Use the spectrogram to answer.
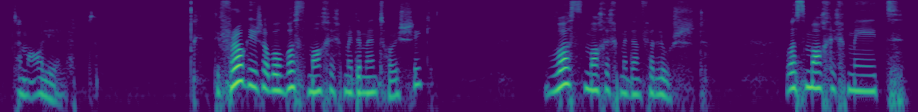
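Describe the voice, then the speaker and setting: A woman preacher giving an earnest sermon, often dropping to a soft, low voice. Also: no echo.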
